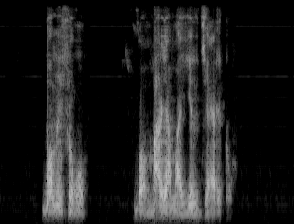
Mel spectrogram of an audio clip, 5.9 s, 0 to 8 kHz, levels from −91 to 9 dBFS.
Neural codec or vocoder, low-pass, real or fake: vocoder, 22.05 kHz, 80 mel bands, HiFi-GAN; 7.2 kHz; fake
